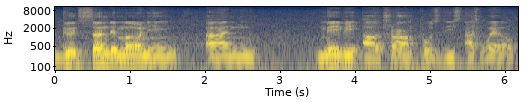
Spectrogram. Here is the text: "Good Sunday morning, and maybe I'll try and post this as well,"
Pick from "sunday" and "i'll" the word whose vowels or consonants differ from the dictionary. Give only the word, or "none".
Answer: none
